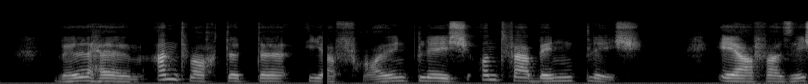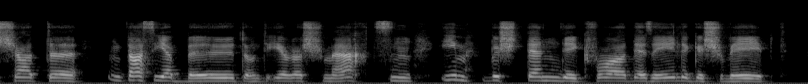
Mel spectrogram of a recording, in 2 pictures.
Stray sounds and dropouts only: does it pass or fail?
fail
